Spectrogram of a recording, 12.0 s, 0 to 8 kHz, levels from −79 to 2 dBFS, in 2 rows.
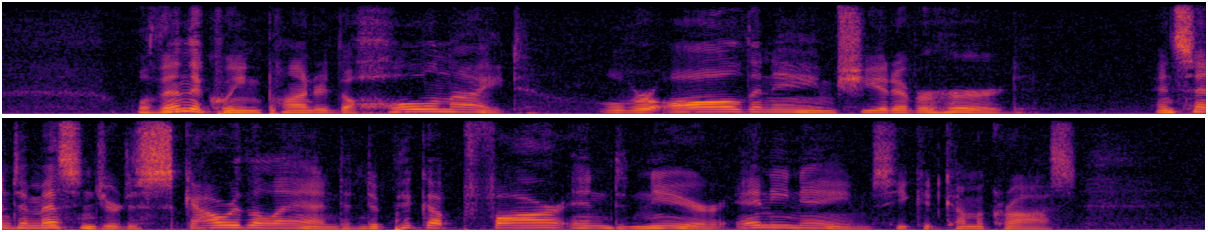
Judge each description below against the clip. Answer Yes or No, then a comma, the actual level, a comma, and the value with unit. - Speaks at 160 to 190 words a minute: Yes, average, 180 wpm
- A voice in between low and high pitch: Yes, medium, 150 Hz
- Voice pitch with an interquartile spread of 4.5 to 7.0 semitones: Yes, average, 5.2 semitones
